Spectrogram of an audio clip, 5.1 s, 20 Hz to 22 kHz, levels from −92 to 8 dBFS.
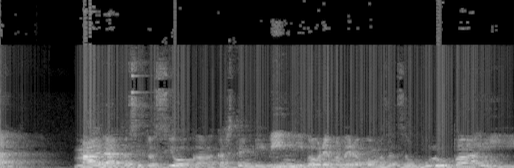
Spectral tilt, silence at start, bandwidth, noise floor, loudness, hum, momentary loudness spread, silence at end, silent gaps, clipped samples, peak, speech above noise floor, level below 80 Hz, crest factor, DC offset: -5 dB/octave; 0 s; over 20 kHz; -42 dBFS; -18 LUFS; none; 11 LU; 0 s; none; under 0.1%; 0 dBFS; 24 dB; -54 dBFS; 18 dB; under 0.1%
